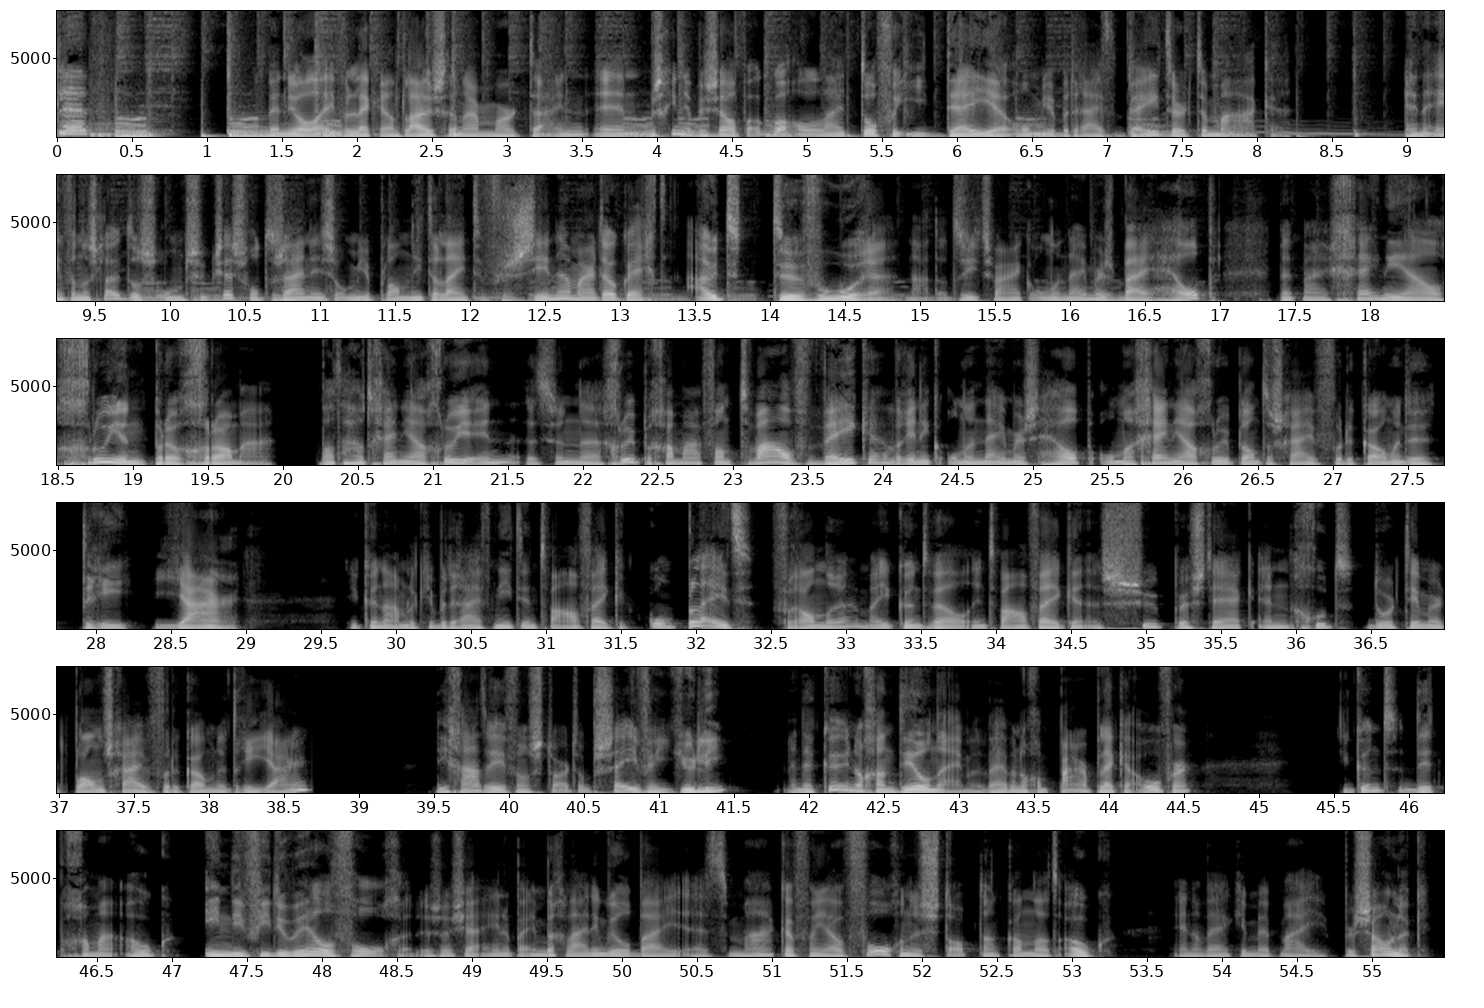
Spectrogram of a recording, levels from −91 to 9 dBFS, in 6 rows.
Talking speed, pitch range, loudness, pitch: 190 wpm, 110-150 Hz, -24 LUFS, 125 Hz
